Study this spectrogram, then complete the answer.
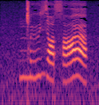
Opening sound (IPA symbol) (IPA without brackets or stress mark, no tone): ŋ͡ǀ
